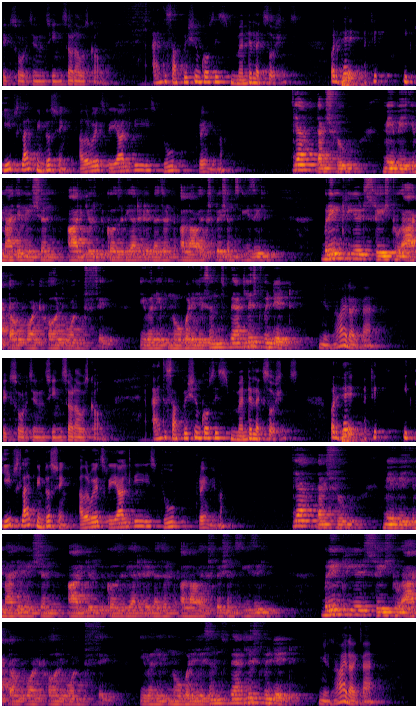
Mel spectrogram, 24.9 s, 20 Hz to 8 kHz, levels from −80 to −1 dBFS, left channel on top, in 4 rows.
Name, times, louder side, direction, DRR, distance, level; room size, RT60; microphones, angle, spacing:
voice 1, 0.0-1.6 2.2-4.4 4.9-5.3 6.0-8.9 9.2-9.6 22.3-22.5 23.4-24.3, right 1 dB, 55° right, 10 dB, 1.5 m, -32 dB
voice 2, 10.6-11.4 11.9-16.4 17.2-20.2 20.7-22.9, left 2 dB, 50° left, 5 dB, 7.3 m, -30 dB
19.5 x 19.0 x 9.3 m, 0.73 s
head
